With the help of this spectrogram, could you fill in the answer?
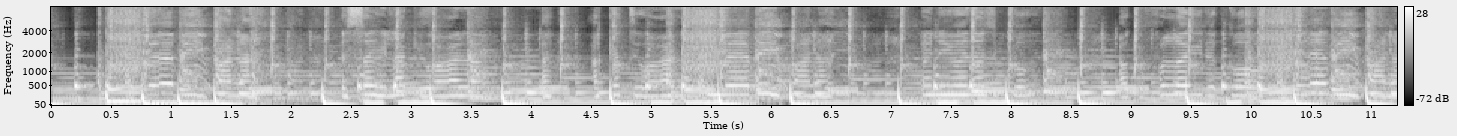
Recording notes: Raw Live DJ Set. During Masquerade Ball Party - Part 1 in Eclipse - Cork City - Ireland.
